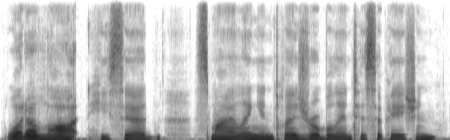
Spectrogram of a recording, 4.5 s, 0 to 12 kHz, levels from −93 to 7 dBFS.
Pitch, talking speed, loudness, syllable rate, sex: 200 Hz, 120 wpm, -16 LUFS, 4.4 syllables/s, female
